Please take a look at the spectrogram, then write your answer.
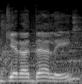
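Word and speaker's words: Ghirardelli: And then on the far side of between Giraadelli, that is how it's pronounced, by the way. Giraadeli, you can go by Crystal Arts, etc.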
